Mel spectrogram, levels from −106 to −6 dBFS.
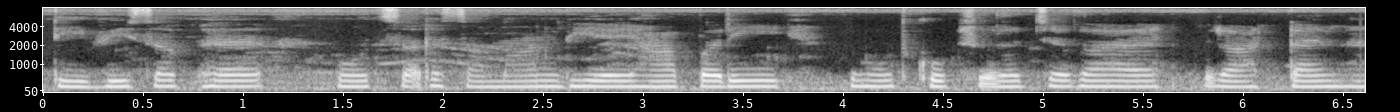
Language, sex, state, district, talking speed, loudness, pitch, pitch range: Hindi, female, Odisha, Sambalpur, 155 wpm, -17 LUFS, 205 Hz, 200-210 Hz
